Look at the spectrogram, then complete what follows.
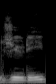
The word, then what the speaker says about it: Cudi: called Mount uh Judy it looks like Mount cudy but it's pronounced Mount Judy J Judi is the way it kind of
